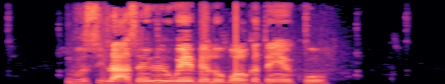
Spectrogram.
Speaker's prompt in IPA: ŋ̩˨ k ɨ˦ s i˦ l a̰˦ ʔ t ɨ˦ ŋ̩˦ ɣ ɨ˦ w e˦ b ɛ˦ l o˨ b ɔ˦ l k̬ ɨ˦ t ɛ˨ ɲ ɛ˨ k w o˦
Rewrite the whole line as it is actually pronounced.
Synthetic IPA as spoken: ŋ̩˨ ɡ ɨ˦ s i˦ l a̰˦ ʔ s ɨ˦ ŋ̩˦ ɣ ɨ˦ w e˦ b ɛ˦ l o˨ b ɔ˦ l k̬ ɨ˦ t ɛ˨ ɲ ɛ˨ k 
